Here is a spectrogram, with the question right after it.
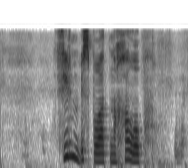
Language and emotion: Russian, neutral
